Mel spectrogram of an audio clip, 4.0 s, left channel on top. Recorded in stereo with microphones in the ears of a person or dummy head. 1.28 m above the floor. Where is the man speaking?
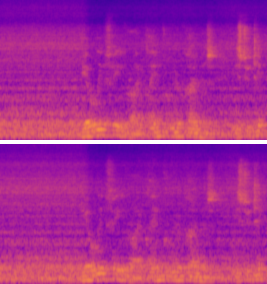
40° left (ahead or behind), 2 m; by 3.9 s 10° left (ahead or behind), 0.9 m.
